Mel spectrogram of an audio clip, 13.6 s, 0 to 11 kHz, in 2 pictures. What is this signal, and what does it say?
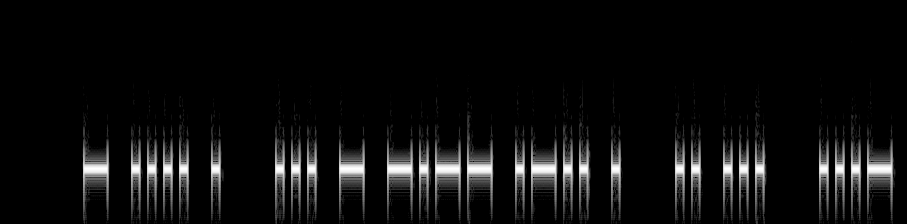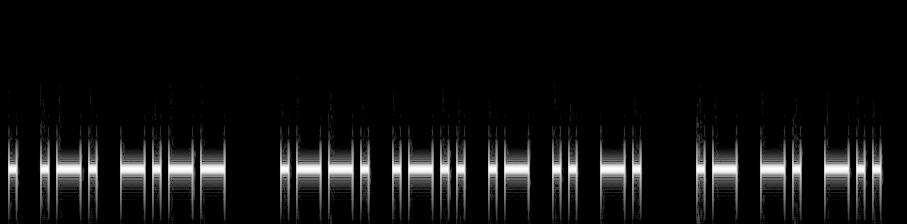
Morse code, heard as a keyed tone, about 20 wpm, 700 Hz. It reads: THE STYLE IS VERY PLAIN AND
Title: Sentences from Top 1000 Words - Review Part 5 - 20wpm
